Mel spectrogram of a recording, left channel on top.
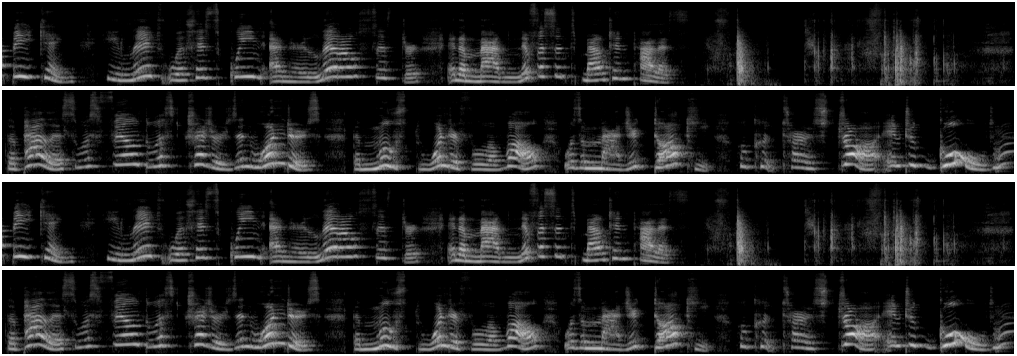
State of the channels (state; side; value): identical; both; correlation 1.00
